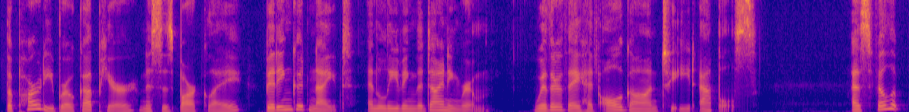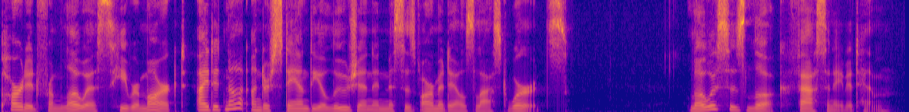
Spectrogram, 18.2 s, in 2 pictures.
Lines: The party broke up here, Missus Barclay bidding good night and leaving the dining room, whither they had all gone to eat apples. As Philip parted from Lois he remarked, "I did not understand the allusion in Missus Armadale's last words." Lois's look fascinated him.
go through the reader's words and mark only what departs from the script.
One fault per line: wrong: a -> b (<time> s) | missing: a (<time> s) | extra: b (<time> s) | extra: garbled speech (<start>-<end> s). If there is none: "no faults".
no faults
